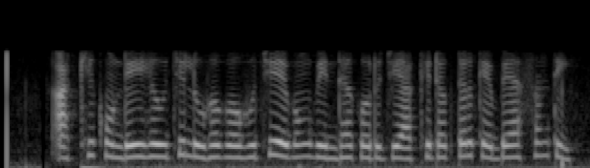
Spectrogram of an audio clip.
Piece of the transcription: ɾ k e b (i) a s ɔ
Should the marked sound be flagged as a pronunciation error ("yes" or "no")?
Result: yes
